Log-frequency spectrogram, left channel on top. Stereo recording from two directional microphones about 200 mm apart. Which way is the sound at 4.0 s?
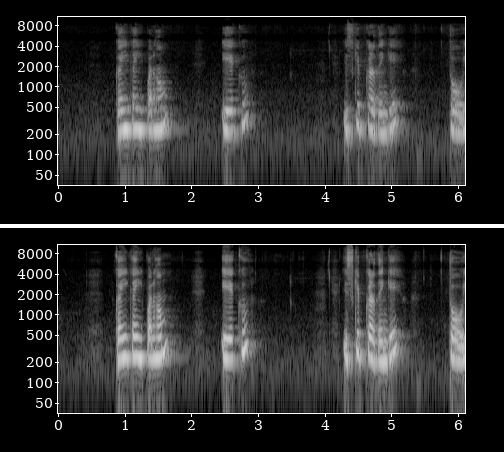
60° right (ahead or behind).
